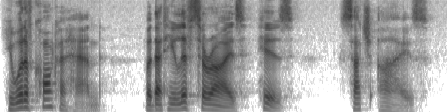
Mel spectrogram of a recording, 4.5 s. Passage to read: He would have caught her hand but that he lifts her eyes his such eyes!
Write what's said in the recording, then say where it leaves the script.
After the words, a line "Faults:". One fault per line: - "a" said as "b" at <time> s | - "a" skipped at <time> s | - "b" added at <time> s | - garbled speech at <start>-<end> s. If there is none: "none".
He would have caught her hand but that he lifts her eyes his such eyes!
Faults:
none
